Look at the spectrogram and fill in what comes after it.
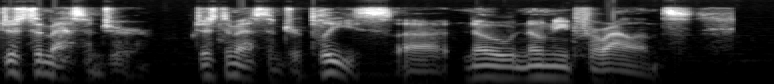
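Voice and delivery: lofty, gracious, dignified noble voice. Narrating a scene, voicing a messenger who raises a hand against an axe; noble tone. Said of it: "in a very kind of like noble tone and voice".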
